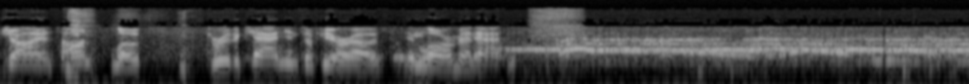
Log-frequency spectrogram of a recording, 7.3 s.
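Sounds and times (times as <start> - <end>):
speech: 0.0 - 4.4
parade crowd cheering: 3.7 - 7.2.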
